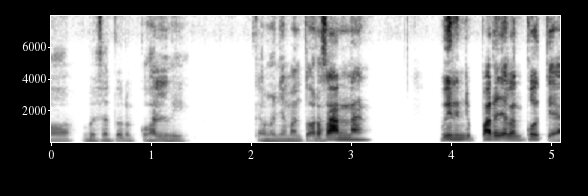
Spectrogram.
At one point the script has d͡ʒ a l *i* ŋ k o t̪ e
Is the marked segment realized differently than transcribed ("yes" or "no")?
yes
